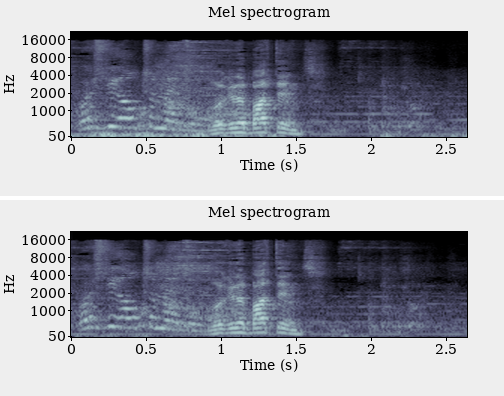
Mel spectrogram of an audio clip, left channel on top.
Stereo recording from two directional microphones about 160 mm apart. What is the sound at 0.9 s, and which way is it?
Speech, 15° right (ahead or behind).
